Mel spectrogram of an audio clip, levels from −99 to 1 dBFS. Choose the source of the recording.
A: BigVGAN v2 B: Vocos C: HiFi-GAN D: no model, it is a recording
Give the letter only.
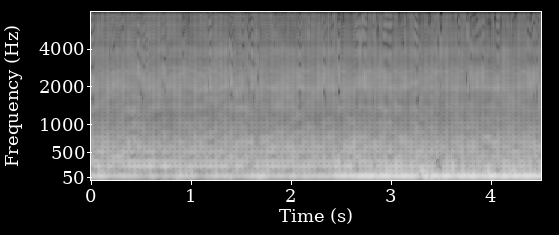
A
